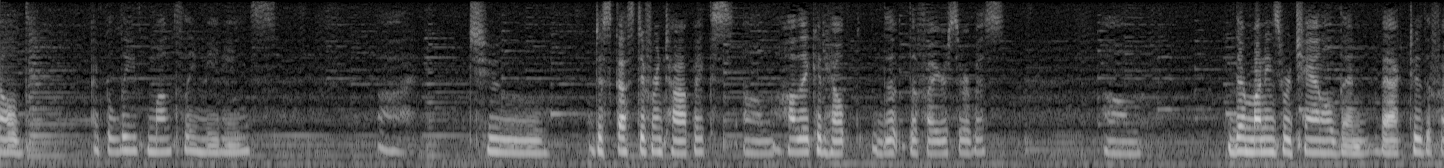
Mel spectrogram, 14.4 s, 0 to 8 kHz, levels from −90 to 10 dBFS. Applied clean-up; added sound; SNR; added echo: none; none; none; none.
